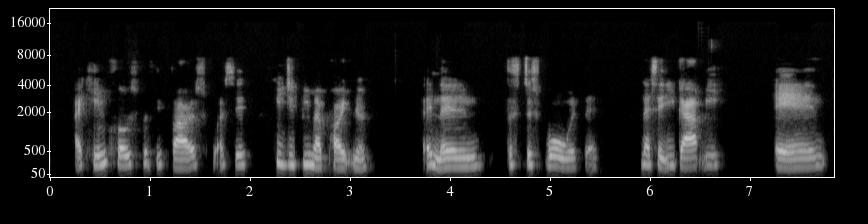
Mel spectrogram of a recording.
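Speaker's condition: Deafness with cochlear implant; severe deafness found around age 2, hearing aids gave little benefit, cochlear implant at 7 in clinical trial; wears cochlear implant, uses adapted stethoscope with implant; years of speech therapy to age 15, childhood speech issues, now converses by speech, not sign

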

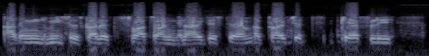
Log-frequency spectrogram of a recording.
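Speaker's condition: No condition

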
